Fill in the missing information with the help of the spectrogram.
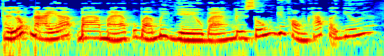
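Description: Lively, animated woman telling a ghost story. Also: mid-range voice, quick pace. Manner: dramatic, addresses listeners directly.

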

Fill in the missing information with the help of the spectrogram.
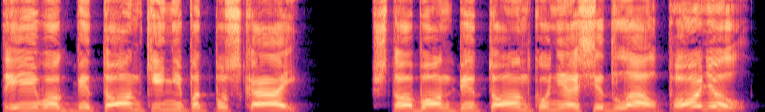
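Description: A man voicing a battle-worn male battalion captain who shouts orders urgently. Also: medium pitch, animated, takes it slowly, breathy edge, no echo, clean studio sound, pitched above the performer's own voice, full character voice. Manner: shouting, commanding.

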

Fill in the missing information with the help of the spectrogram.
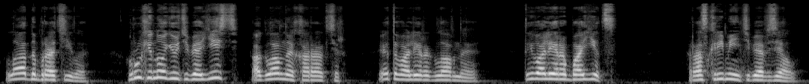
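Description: A woman reading an audiobook and voicing a huge, jovial heavyweight boxer with a booming voice and hearty laugh. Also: normal speed, close to an everyday voice. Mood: boisterous. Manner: loud, brash, back-slapping.

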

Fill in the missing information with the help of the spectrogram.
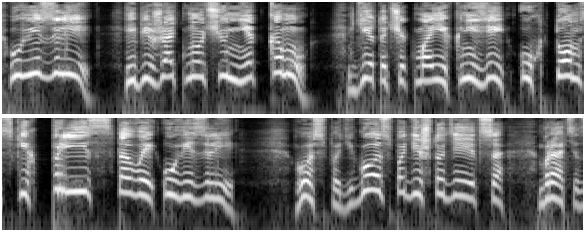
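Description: A man's voice: medium pitch, dark tone, breathy edge, no echo, clean studio sound. A man reading an audiobook, voicing a distraught older noblewoman who wails and pleads for her arrested sons. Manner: wailing, pleading, repeating herself.

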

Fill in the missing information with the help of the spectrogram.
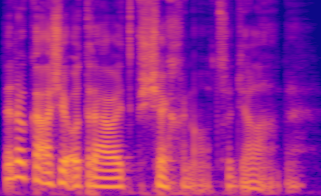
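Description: A man voicing a calm, stern male chronicler who lectures in a firm, patient way, with a gravelly voice. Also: lowish voice, pitched below the performer's own voice, full character voice.

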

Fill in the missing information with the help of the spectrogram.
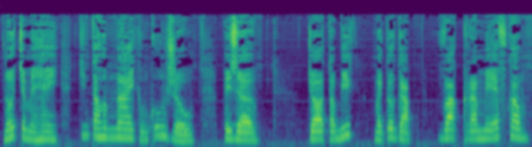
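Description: A man voicing an anxious master who turns shrill and hissing when upset, read as an audiobook in a dry, close sound. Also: moderate pace, dry recording, lightly acted. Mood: coaxing.

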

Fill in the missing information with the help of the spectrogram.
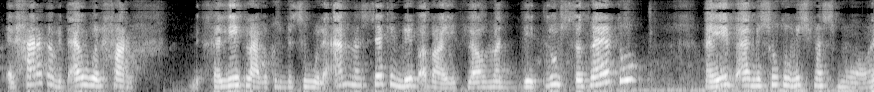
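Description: A woman with an Egyptian accent teaching a tajweed lesson, quizzing her students and answering her own questions, and slowing down to draw out example words. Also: mid-range voice, fairly bright tone, slight background noise, poor audio. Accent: Egyptian Arabic. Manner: brisk, asks students questions and answers them herself; slows to stretch out example words. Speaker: Quran recitation teacher.

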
